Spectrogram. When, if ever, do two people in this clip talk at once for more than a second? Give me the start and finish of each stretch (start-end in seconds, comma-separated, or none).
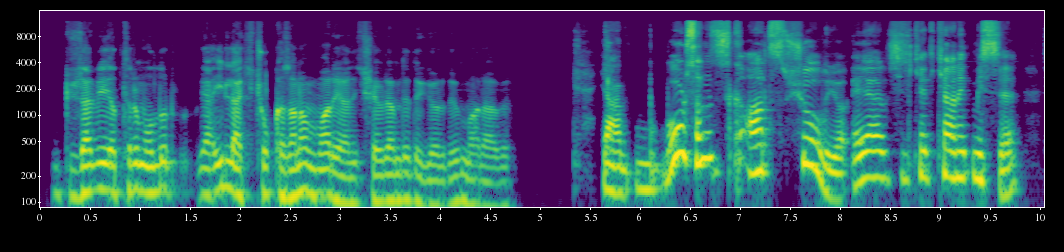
none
